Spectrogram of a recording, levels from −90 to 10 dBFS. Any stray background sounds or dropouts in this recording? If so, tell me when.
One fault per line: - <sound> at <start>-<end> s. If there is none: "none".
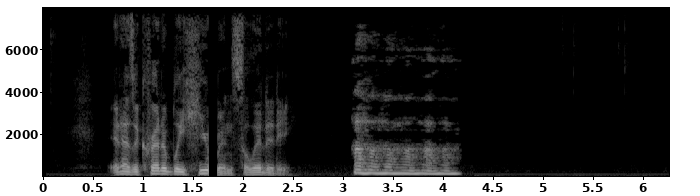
- dropout at 1.6-1.7 s
- laugh at 3.1-4.2 s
